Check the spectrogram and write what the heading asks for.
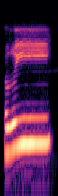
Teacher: یا مدہ ہو جائے گا کیونکہ یا ساکن ہے اس سے پہلے زیر کی حرکت ہے, تو اس کو تھوڑا سا ہم کھینچیں گے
